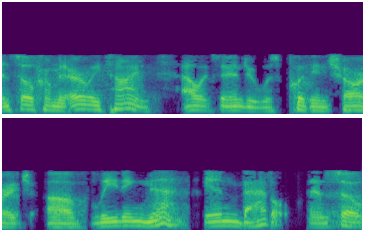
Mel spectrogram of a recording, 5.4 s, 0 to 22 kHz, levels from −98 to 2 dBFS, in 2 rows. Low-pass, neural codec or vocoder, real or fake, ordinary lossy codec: 3.6 kHz; codec, 16 kHz, 2 kbps, X-Codec, HuBERT features, trained on general audio; fake; AAC, 16 kbps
